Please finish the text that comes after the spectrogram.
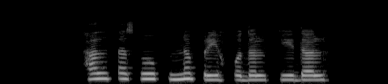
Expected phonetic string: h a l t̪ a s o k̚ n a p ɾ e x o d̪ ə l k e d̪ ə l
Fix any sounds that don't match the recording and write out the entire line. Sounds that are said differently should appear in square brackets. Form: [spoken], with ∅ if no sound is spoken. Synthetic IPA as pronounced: h a l t̪ a s o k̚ n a p ɾ e x o d̪ ə l k e d̪ ə l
